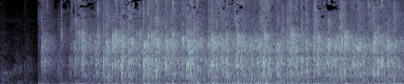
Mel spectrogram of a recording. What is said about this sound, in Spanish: Estos chicos que no les conocía, pero creo que son el futuro. Y un aplauso para ellos.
